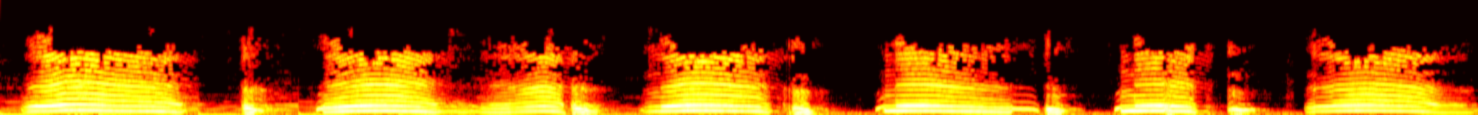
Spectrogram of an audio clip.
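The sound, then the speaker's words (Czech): An infant in Bosnia and Herzegovina cries loudly in a series of rhythmic wailing bursts, each rising and falling, separated by short gasping breaks. “Ovaj zvuk plača bebe u Bosni i Hercegovini sve se slabije čuje.”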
